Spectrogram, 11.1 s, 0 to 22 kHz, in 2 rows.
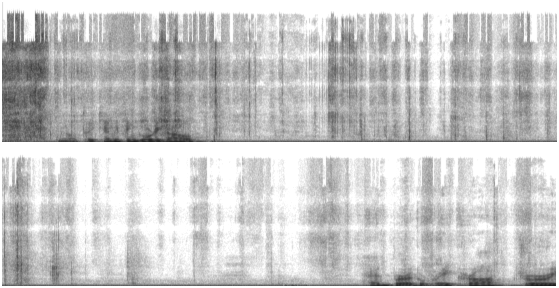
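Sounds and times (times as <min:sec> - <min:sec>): foil wrapper rustling and tearing: 0:00.0 - 0:06.3
steady low hum: 0:00.0 - 0:11.0.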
